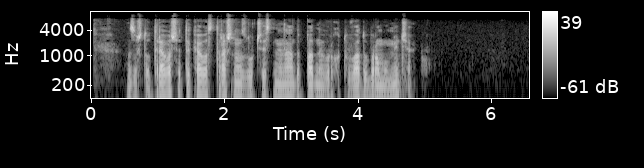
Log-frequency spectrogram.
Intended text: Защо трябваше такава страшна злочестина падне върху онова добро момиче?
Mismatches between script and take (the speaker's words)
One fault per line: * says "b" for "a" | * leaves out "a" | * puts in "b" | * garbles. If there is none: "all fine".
* puts in "да"
* says "това" for "онова"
